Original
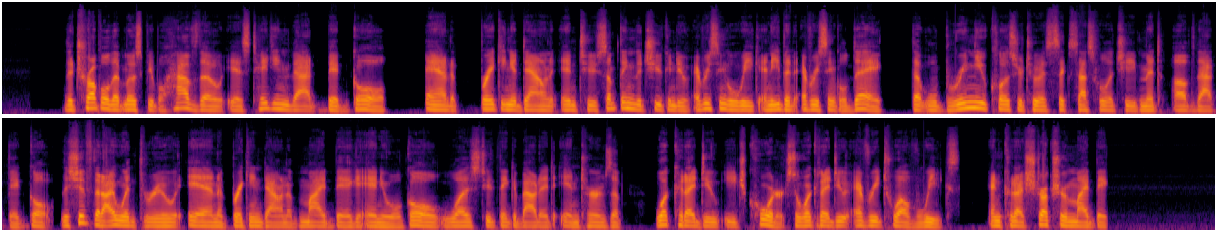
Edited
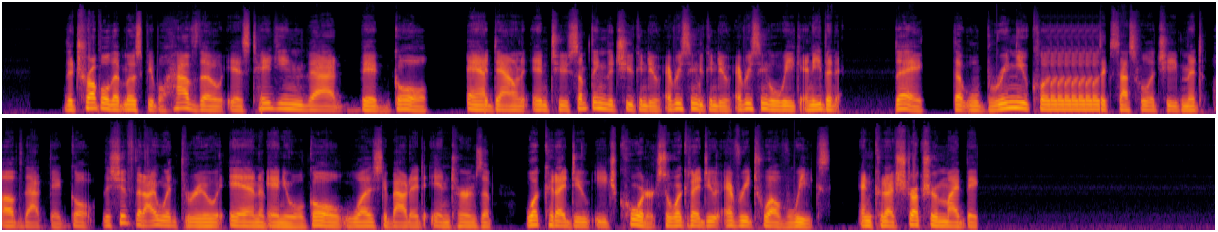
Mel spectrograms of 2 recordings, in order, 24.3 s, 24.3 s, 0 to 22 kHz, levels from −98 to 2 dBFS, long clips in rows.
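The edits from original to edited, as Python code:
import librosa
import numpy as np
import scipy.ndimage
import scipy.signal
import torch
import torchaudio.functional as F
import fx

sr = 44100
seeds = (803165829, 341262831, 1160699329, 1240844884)

y = fx.edit(x, sr, fx.stretch_span(start_s=2.59, length_s=0.83, factor=1.5),
    fx.cut(start_s=4.41, length_s=0.7),
    fx.repeat(start_s=6.56, length_s=0.7, count=2),
    fx.room_tone_fill(start_s=7.99, length_s=0.53),
    fx.stutter_over(start_s=10.0, slice_s=0.07, count=8),
    fx.clip_gain(start_s=11.94, length_s=1.6, db=-4.0),
    fx.cut(start_s=14.37, length_s=1.39),
    fx.cut(start_s=16.91, length_s=0.32), tone=tone)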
